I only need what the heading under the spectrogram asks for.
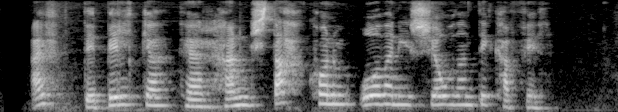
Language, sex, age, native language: Icelandic, female, 50-59, Icelandic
